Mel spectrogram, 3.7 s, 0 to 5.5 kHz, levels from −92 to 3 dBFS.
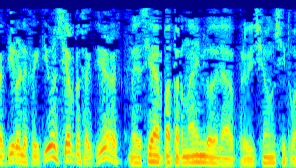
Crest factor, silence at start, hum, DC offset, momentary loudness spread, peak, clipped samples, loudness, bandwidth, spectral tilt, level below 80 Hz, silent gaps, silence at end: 16 dB; 0 s; none; under 0.1%; 6 LU; -10 dBFS; under 0.1%; -25 LUFS; 5 kHz; -10 dB/octave; -42 dBFS; none; 0 s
